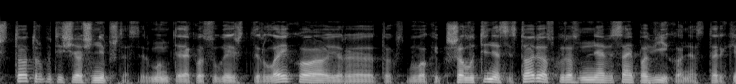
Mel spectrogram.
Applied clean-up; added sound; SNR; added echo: none; none; none; none.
